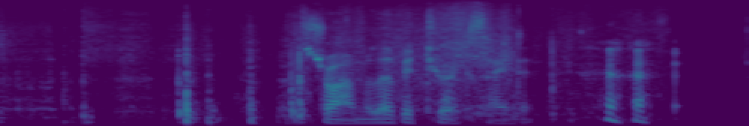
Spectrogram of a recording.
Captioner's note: chuckles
